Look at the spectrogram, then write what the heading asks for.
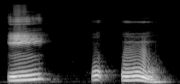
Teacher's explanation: ई, उ, ऊ में हमारी जो जिह्वा है वो अधिकतम ऊंचाई तक जाती है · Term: समृद्ध स्वर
